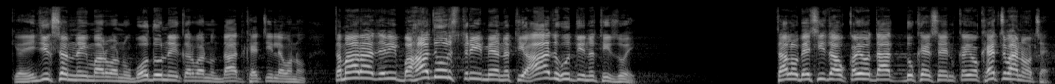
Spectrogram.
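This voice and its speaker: A man's voice: high-pitched, big-room sound. A man telling folk jokes on stage, acting out the voices of the people in his stories. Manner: lively storyteller, acts out characters' voices. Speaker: stand-up joke teller.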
